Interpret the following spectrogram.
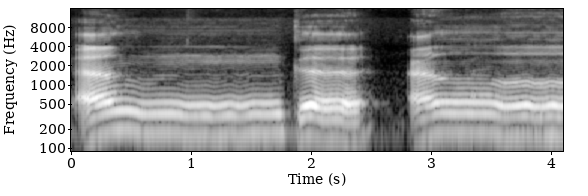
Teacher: Ikhfa tu apa? Menyembunyikan nun mati di sisi huruf kaf kan? Dia pergi ke belakang. Anka anka. Ha dia pergi ke belakang tu.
